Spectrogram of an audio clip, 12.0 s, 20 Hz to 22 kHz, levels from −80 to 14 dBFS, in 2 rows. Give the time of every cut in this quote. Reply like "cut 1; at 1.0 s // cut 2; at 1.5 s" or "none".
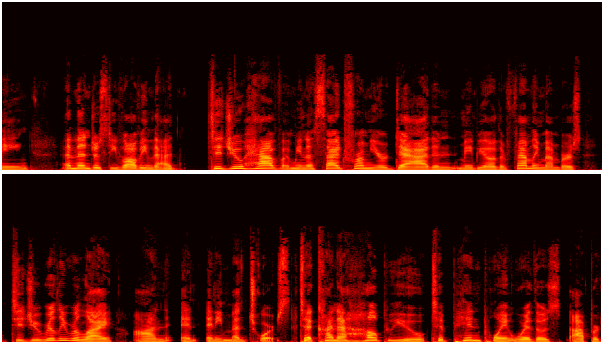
none

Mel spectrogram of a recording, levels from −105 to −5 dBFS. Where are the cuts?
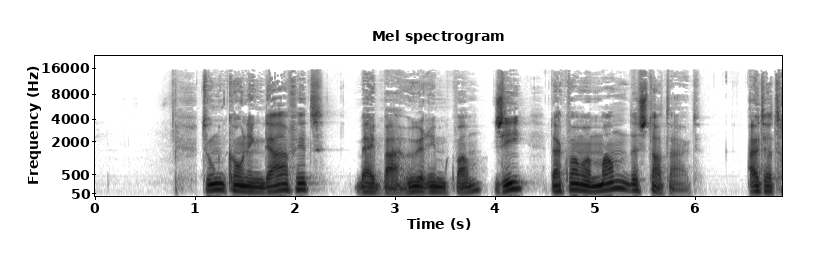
cut 1; at 3.9 s

